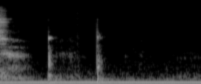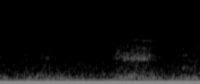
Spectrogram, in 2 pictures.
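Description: Two sharp metallic clicks as a cast-iron lathe tailstock base is set down on the lathe bed, the second about a second after the first, over a steady low hum.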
